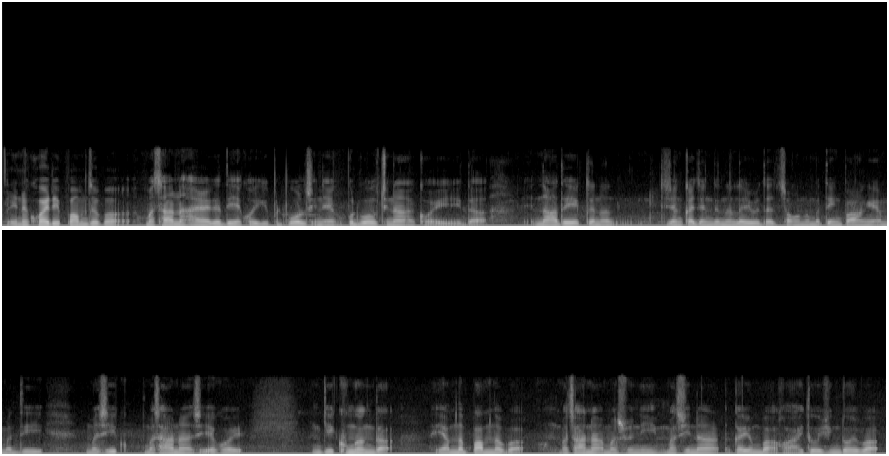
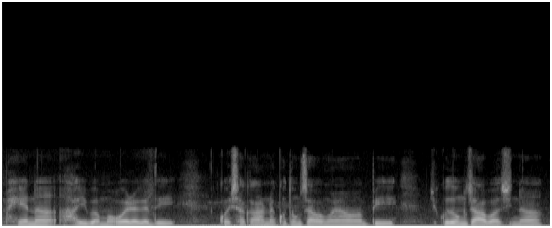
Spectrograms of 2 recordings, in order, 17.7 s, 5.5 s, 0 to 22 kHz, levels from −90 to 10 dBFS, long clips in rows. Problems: constant background noise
